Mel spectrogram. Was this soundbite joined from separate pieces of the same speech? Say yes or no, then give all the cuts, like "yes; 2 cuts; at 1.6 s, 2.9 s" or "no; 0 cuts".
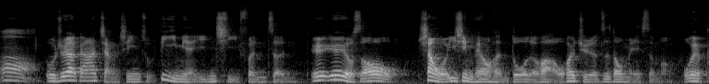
yes; 1 cut; at 3.1 s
